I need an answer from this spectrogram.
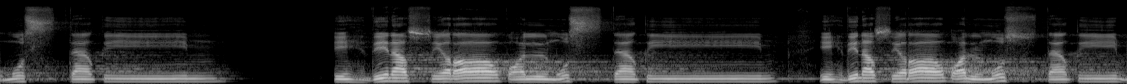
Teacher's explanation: Tipiskan mustaqim, kembali ke asal huruf sin.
